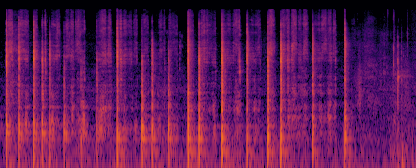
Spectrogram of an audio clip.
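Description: Chalk writing on a blackboard: a quick, irregular run of taps and short scratches as words are written, stopping about a second before the end.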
